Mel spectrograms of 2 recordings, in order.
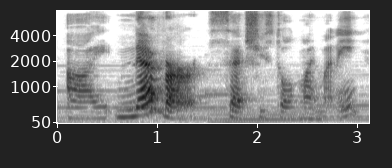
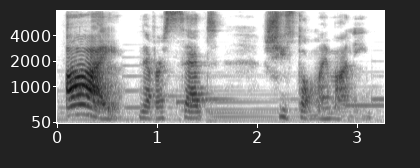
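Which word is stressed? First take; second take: never; I. First: The stress falls on the word never. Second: The stress falls on the word I. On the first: The speaker absolutely did not say it. "This is absolutely did not say it" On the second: Someone else said it, not the speaker. "So this would indicate someone else's might have said it, but not me"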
